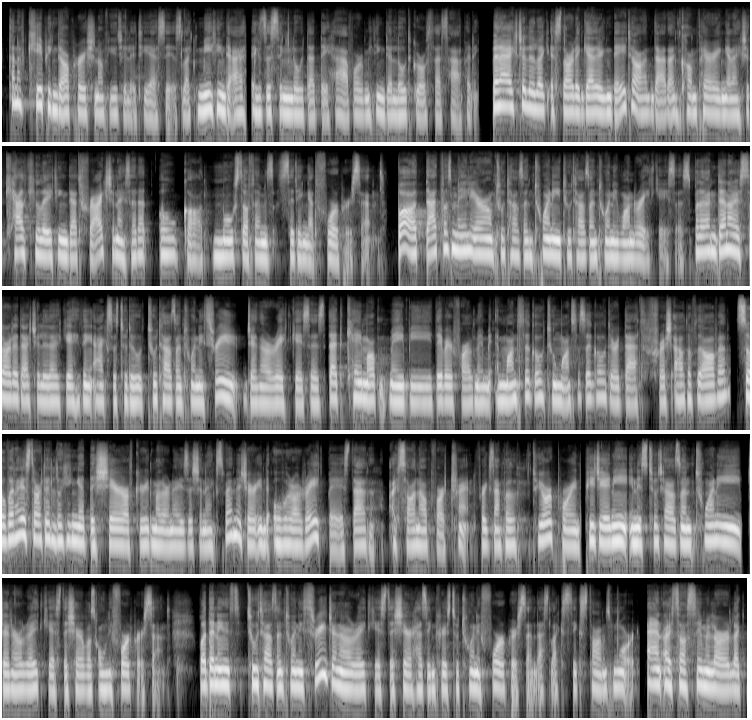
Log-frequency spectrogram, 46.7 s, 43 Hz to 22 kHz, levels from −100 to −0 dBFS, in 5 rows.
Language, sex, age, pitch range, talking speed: English, female, 30-49, 155-180 Hz, 205 wpm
